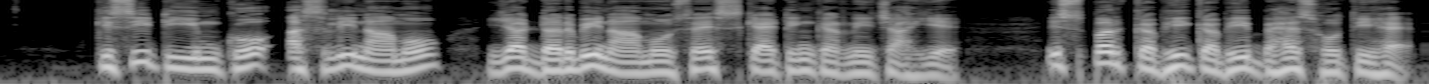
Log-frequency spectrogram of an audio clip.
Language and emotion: Urdu, neutral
